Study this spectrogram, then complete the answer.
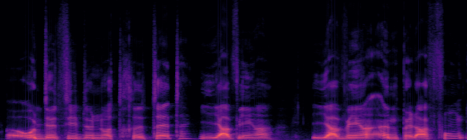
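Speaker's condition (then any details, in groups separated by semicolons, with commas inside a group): Ataxia-telangiectasia; trouble eating and drinking alone, drooled as infant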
